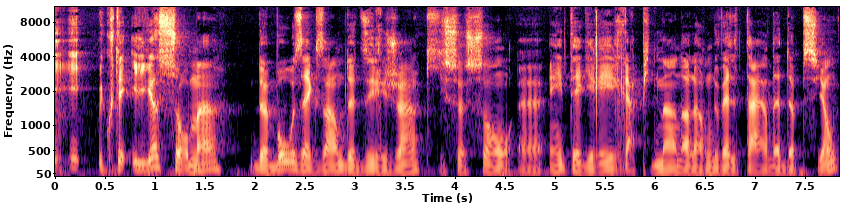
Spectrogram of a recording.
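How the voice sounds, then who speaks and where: The man's voice sits at a fairly low pitch, moving at a fairly slow pace with ordinary pitch variation. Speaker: business consultant. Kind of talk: interview. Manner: halting, many fillers.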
